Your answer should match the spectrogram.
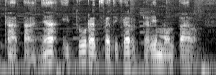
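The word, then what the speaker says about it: Montale: itu red vetiver dari Montel muntal Kalau bahasa Indonesia muntal ya tapi kalau bahasa Perancis Gimana bacanya montol.men Hai share Paris mirip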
